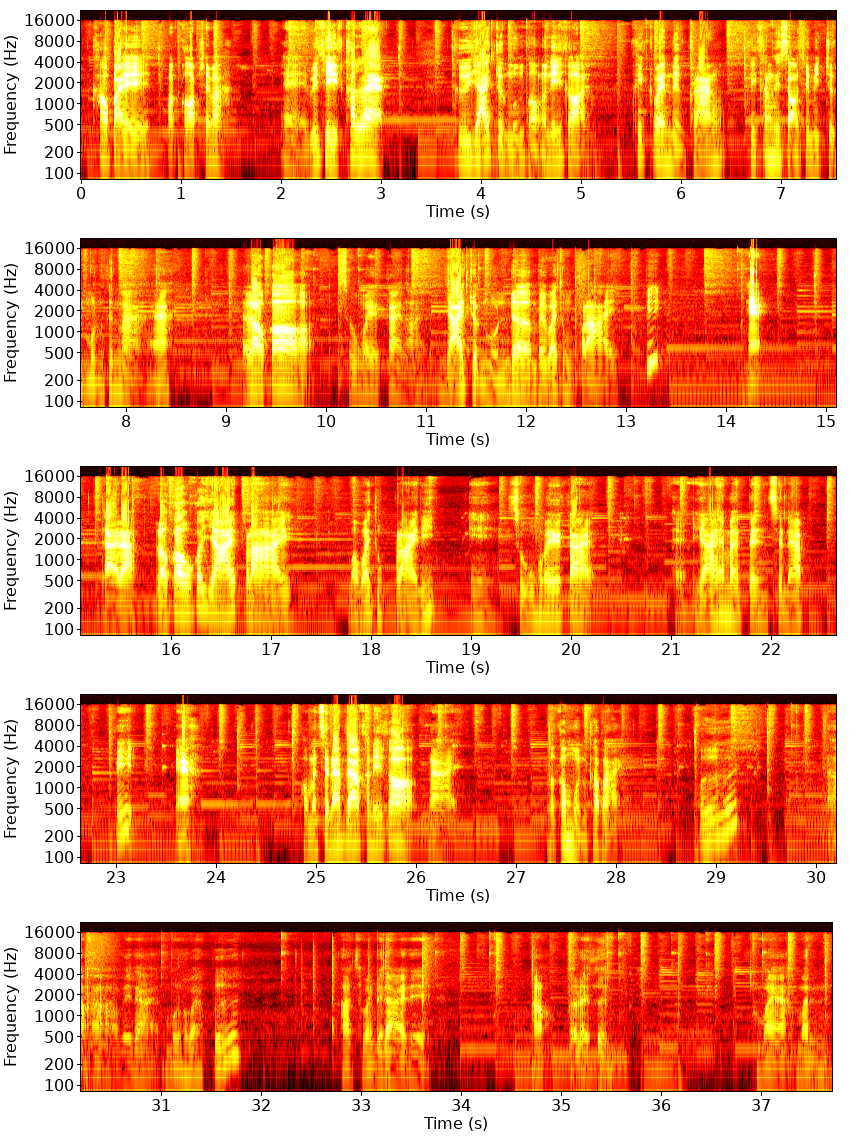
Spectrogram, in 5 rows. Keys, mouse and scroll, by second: 0.4-2.2 drag, 5.4 click, 9.0 ctrl+middle click, 9.7 middle click, 11.4-14.0 drag, 14.6 ctrl+middle click, 16.1-18.5 drag, 18.8 ctrl+middle click, 19.1 ctrl+middle click, 19.5 ctrl+middle click, 20.5-23.2 drag, 24.8 ctrl+middle click, 25.2 ctrl+middle click, 26.0 middle click, 26.2-26.7 ctrl+scroll down 1, 28.5-29.6 drag, 30.9-32.1 drag, 33.6 click, 35.3 click, 36.0 middle click, 36.9-37.7 drag.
